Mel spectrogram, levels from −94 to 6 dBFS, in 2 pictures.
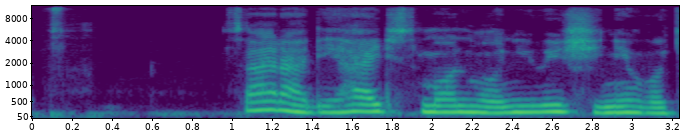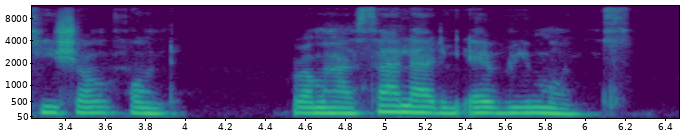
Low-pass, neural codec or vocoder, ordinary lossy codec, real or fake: none; codec, 24 kHz, 6 kbps, HILCodec; none; fake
